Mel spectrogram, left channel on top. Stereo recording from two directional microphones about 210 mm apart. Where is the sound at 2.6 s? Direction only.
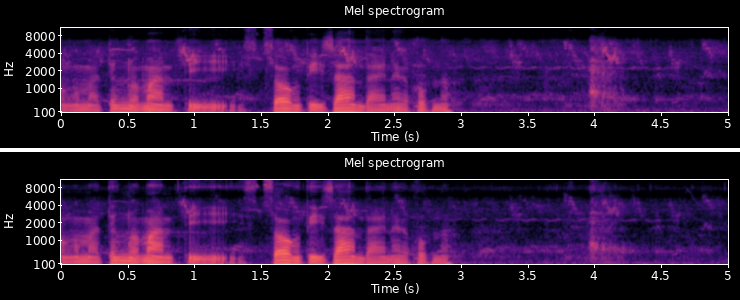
15° left (ahead or behind).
